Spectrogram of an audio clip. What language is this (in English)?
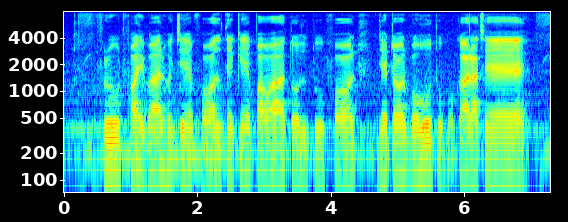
Bangla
